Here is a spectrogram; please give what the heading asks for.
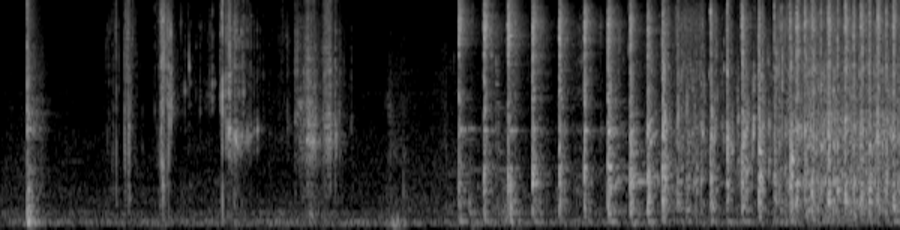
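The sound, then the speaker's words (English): Eggs being cracked and whisked: a few sharp cracks and scraping knocks come first, then many quick, rhythmic whisk strokes against the bowl that grow faster and denser toward the end. “Meantime, I'm gonna crack and whisk our eggs.”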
